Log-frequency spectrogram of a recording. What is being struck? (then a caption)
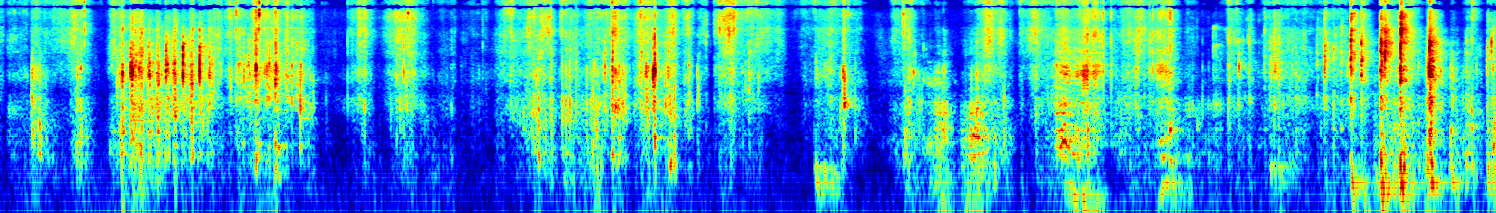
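Plastic-covered zippered pencil case. Fingers and nails scratch, rub and crinkle the shiny surface of a Spider-Man printed, glossy PVC/plastic-covered zippered pencil case, first held up and then resting on a table. The result is dense, dry crinkling and scratchy rustling in uneven bursts with brief quiet gaps, bright in tone with little low end and no ring.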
